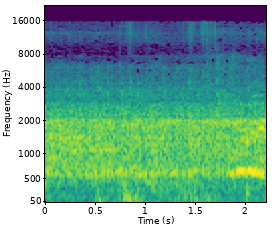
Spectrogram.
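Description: A television playing in the room: thin, muffled voices coming through its speaker.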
